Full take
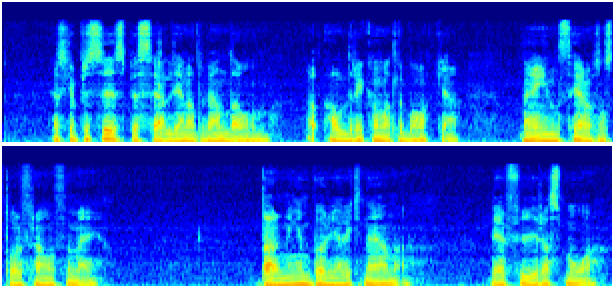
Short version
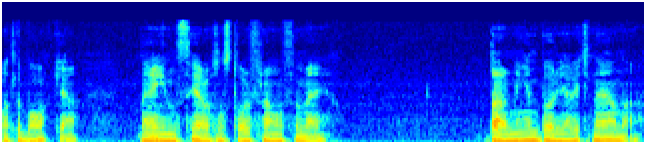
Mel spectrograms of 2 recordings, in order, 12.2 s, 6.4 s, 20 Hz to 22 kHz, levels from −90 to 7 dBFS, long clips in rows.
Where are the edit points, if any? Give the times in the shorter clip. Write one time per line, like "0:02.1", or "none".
none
